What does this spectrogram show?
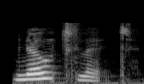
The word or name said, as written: notelet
